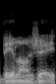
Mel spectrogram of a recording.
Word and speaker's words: Belanger: but yeah when i when i go to france or um or canada i actually pronounce my name beyonce so who knows maybe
